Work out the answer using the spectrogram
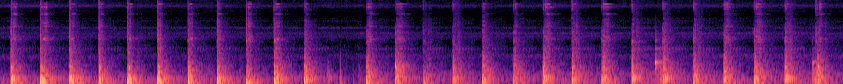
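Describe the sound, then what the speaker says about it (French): Garlic cloves pounded in a mortar with a pestle, a steady run of about twenty sharp, evenly spaced thuds, close and loud, with no talk. "J'ajoute quelques gousses d'ail et je vais piler."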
